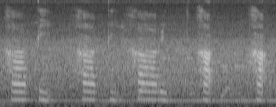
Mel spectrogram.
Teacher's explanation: Yang ke-14 ada H, bentuk mulutnya itu pita suara terbuka, udara keluar dari tenggorokan tanpa hambatan. Bunyinya itu hembusan tanpa suara.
